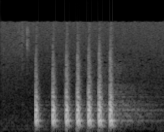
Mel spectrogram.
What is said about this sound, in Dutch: Mijn kloppen klonk hol door het gewelf.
